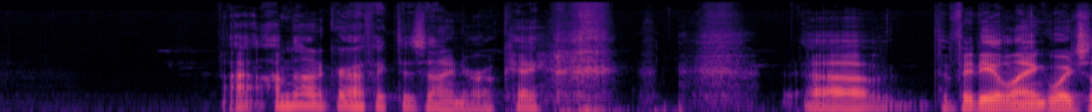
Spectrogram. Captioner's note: laughs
